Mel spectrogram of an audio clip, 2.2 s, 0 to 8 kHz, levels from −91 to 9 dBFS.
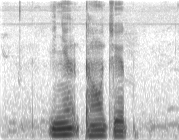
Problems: none marked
